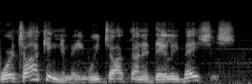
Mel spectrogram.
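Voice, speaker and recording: A man speaks with music playing in the background. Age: 80s+. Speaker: author and former church member. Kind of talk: interview.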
